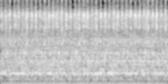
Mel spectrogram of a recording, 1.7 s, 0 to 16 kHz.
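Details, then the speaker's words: Hyundai Creta engine at idle before oil change to GF5 oil, louder than from factory; fast, even ticking over steady idle with bright clatter up top. Owner attributes ticking to injectors, possibly hydraulic lifters; cause unconfirmed. "И как бы все равно с завода мотор работал гораздо тише. То есть, вот цокот форсунок вот здесь, вот тут цокот форсунок."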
